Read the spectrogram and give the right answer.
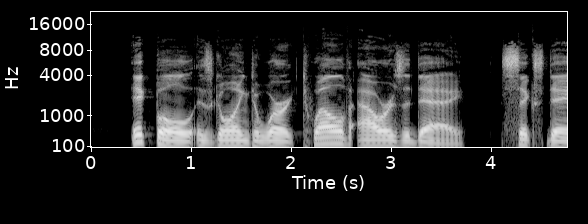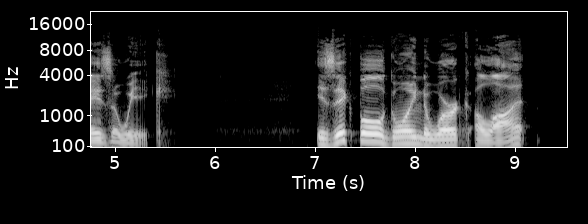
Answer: Yes, he is going to work a lot.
